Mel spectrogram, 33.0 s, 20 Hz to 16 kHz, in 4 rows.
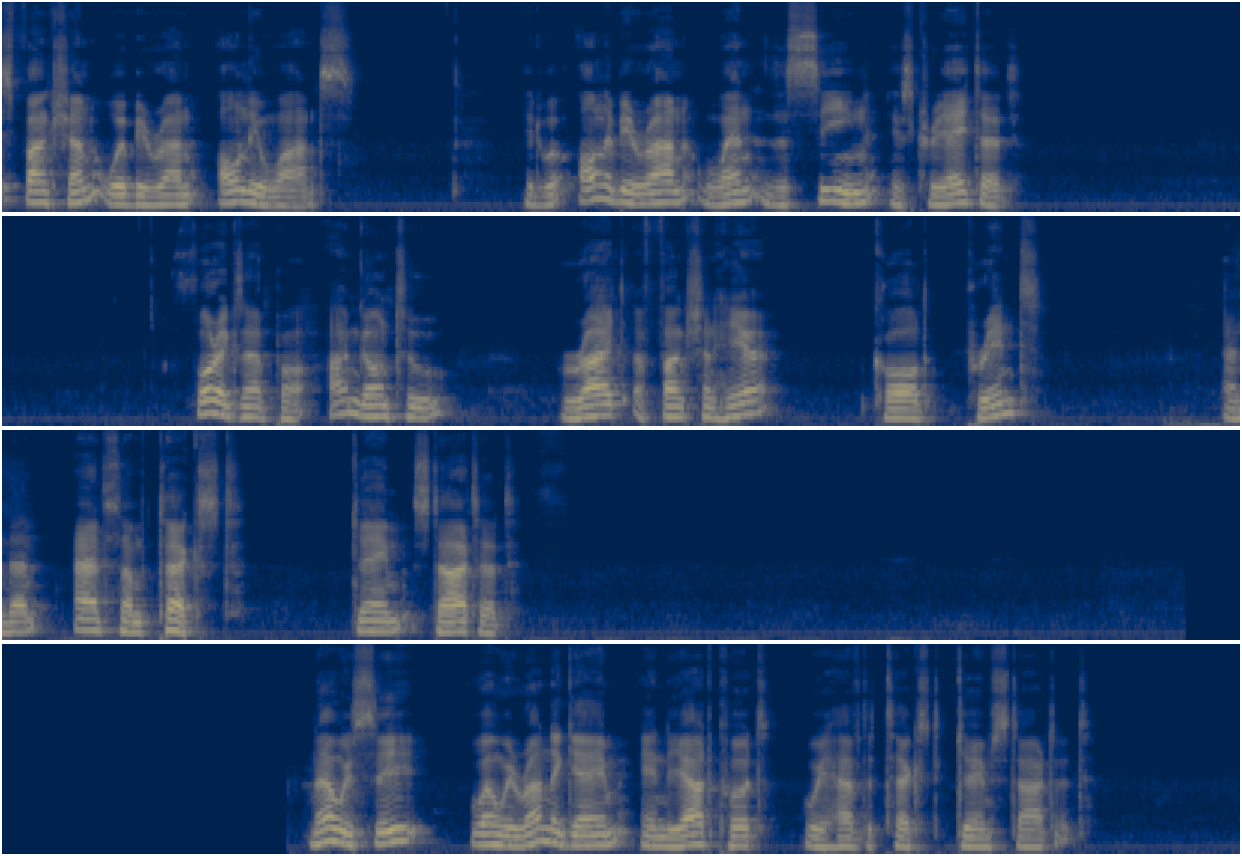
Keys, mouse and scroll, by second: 6.2-8.5 drag, 8.6 click, 10.6 Return, 11.4-12.9 typing, 14.1 shift+9, 14.9 ctrl+Left, 15.2 ctrl+shift+Right, 15.5 shift+p, 15.9 Right, 16.1 Left, 16.3 Left, 17.7-20.4 typing, 21.0 Down, 21.2 Left, 21.3 Left, 21.9 shift+Right, 22.0 shift+Right, 22.9 shift+Up, 22.9 shift+Right, 23.5 Right, 24.0 BackSpace, 25.3 ctrl+s, 29.3 click, 31.0-33.0 drag.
